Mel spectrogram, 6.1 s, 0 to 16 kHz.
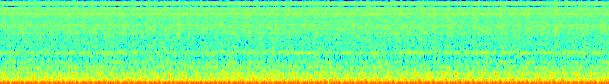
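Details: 1971 Chevrolet C40 truck V8 after carb cleaning: deep, even low idle burble, no misses; running really well, blow-by minimal.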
